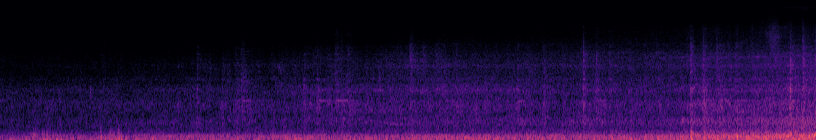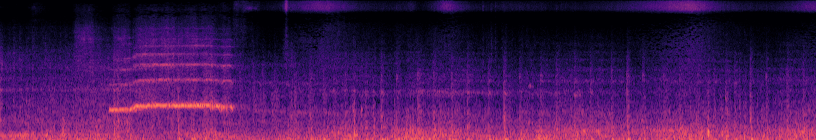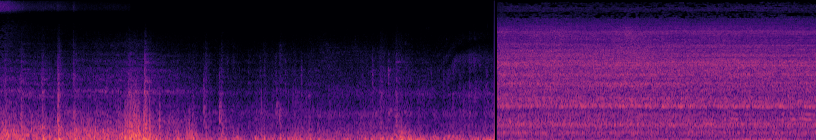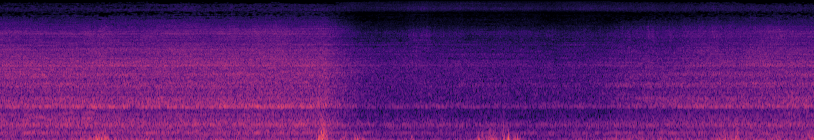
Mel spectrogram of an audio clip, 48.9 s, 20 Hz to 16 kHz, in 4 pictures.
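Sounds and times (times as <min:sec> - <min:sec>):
train wheels rumbling on rail: 0:00.0 - 0:48.9
hiss of escaping steam: 0:13.2 - 0:15.3, 0:16.5 - 0:17.8, 0:22.0 - 0:23.1
steam locomotive whistle: 0:13.4 - 0:16.1, 0:32.0 - 0:48.9.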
